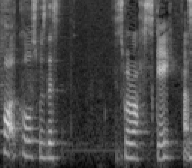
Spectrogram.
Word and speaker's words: Swarovski: The first part, of course, was this Swarovski, that's how you say it.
